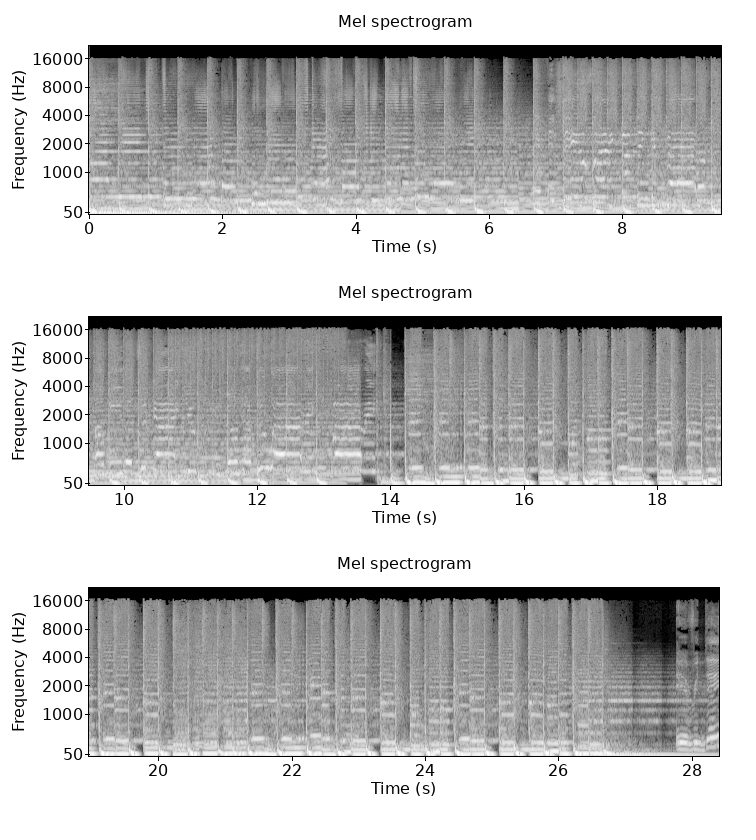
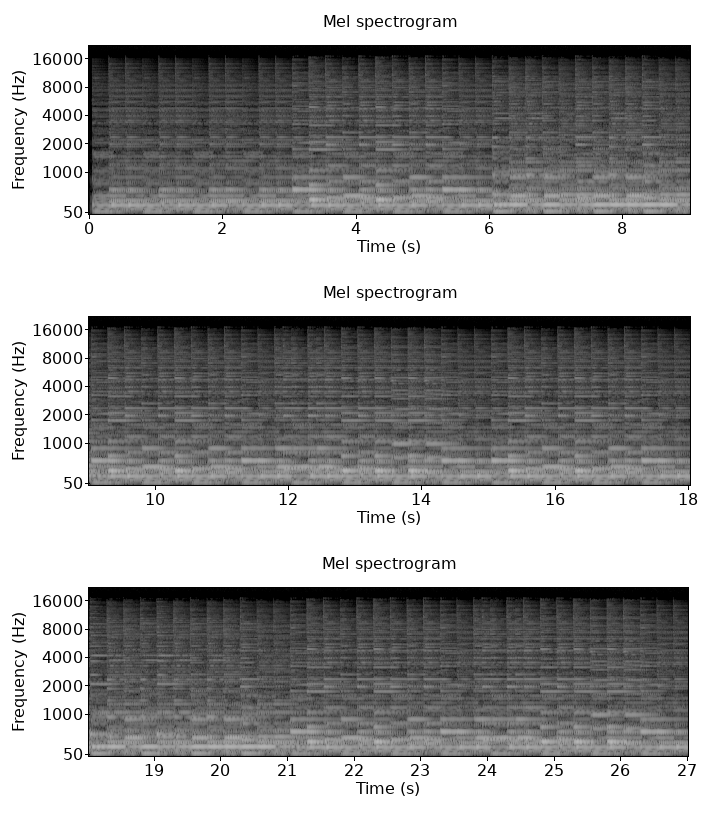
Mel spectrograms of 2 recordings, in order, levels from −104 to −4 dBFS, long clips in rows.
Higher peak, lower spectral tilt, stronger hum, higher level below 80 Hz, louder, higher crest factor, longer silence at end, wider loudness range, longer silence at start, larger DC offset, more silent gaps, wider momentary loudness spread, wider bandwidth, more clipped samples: first, 0 dBFS vs -26 dBFS; about the same, -5 dB/octave vs -5 dB/octave; neither; first, -14 dBFS vs -56 dBFS; first, -13 LUFS vs -40 LUFS; about the same, 12 dB vs 14 dB; about the same, 0 s vs 0 s; about the same, 2 LU vs 2 LU; about the same, 0 s vs 0.05 s; neither; neither; about the same, 3 LU vs 4 LU; about the same, 17 kHz vs 17.5 kHz; neither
